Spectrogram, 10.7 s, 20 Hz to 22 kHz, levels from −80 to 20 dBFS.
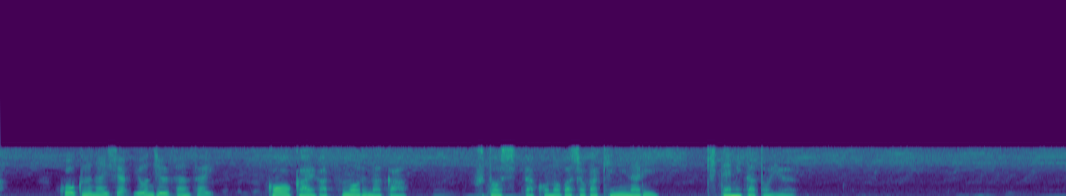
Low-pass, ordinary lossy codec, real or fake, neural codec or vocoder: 5.4 kHz; AAC, 48 kbps; real; none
